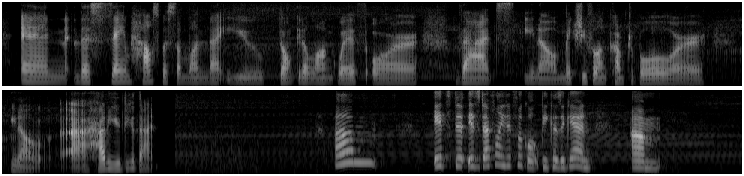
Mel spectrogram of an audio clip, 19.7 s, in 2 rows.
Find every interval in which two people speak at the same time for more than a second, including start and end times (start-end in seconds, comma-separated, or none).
none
